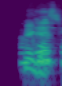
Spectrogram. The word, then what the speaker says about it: Piggot: But no, uh, so I looked up the name so we pronounce it correctly. Apparently, it's pronounced Pigot, Piggot. Oh, Piggot. Really? Piggot. Okay. – Okay, Is how it's usually pronounced.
